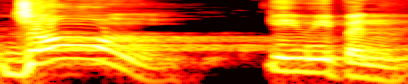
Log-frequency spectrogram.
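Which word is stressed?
John. The stress is on John.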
